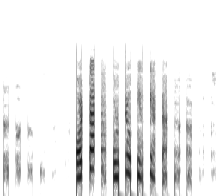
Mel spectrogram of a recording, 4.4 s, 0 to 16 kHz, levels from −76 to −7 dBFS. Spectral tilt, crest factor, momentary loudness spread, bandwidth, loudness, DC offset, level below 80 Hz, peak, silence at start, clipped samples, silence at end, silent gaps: -6 dB/octave; 22 dB; 23 LU; 7.2 kHz; -20 LUFS; under 0.1%; -58 dBFS; 0 dBFS; 0.05 s; under 0.1%; 0.6 s; 0.20-0.29 s, 0.42-0.54 s, 0.68-0.79 s, 0.91-1.03 s, 1.13-1.28 s, 1.39-1.51 s, 1.92-2.00 s, 2.15-2.25 s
